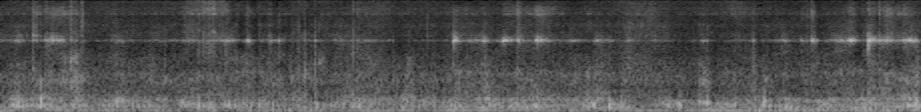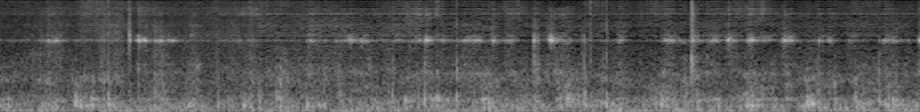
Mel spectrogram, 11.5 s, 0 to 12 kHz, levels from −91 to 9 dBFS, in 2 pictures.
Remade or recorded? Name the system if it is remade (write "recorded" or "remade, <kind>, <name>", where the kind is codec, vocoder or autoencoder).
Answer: remade, codec, SNAC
